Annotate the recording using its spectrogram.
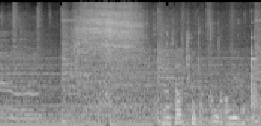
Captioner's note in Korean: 쓰읍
